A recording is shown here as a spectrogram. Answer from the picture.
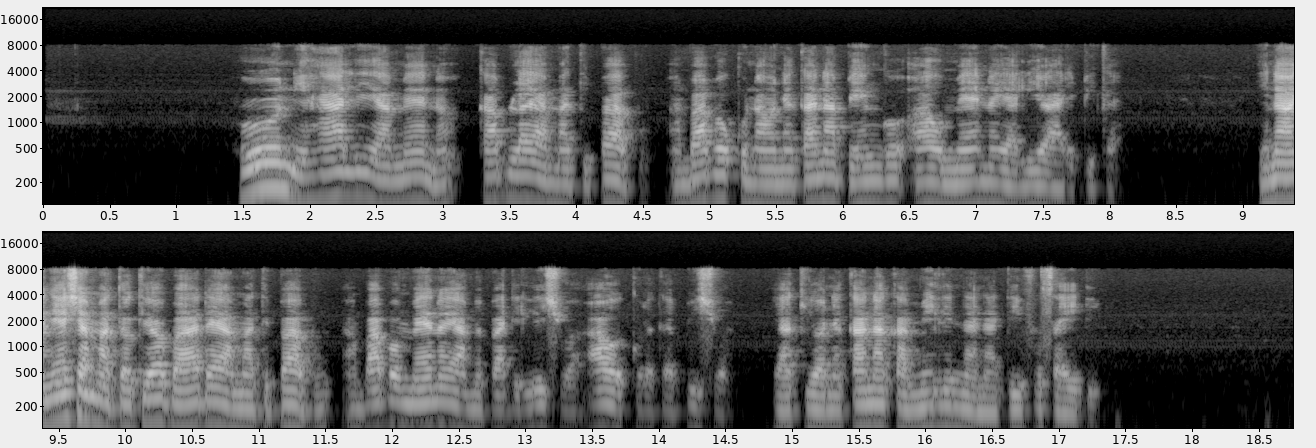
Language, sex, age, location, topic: Swahili, male, 36-49, Nairobi, health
